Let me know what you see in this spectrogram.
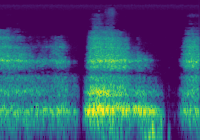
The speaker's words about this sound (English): My breathing so heavy with excitement and anticipation.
